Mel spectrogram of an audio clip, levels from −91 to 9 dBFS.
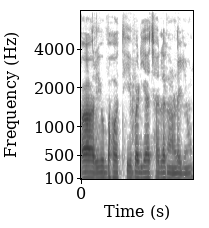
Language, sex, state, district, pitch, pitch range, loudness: Garhwali, male, Uttarakhand, Tehri Garhwal, 100 Hz, 100-105 Hz, -23 LUFS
